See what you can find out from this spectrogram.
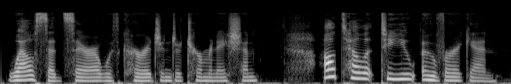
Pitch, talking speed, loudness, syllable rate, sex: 190 Hz, 165 wpm, -20 LUFS, 5.5 syllables/s, female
